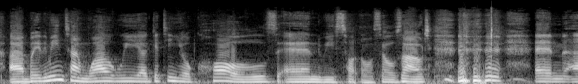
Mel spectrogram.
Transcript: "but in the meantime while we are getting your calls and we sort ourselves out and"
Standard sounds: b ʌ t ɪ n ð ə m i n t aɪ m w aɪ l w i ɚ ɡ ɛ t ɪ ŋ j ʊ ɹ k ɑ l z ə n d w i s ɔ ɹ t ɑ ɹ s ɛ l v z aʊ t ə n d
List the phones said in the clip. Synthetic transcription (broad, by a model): b ʌ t ɪ n ð ə m i n t aɪ m w aɪ l w i ɚ ɡ ɛ t ɪ ŋ j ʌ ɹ k ɑ l z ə n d w i s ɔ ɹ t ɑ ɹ s ɛ l v z aʊ t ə n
